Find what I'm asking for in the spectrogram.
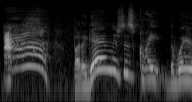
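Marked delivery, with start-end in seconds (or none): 0.1-0.8 sharp high yelped ah; mock ad-lib yell. Reviewer imitates a yelp from the track, high and loud. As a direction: bark out a sudden high ah. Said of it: "It's just like".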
